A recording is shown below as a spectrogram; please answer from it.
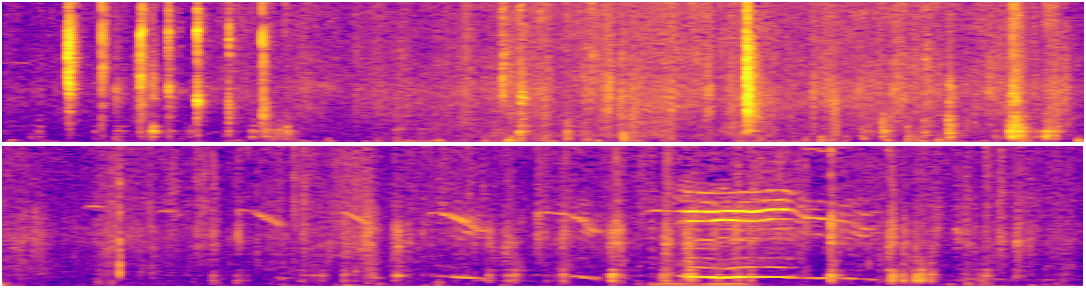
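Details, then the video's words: Yakutian Laika puppies: a thin, high whine rises and wavers near the end, with fainter squeaky whimpers around it, after several seconds of clicking, rustling and scratching sounds. "Щенки якутской лайки . Yakutian Laika puppies."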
